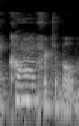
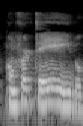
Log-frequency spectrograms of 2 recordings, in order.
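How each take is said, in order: First: "comfortable" as "COMF-ter-bol", first syllable stressed; correct stress. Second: "comfortable" slowly as "com-for-TAY-bol"; wrong stress. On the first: Teacher correcting the mistake, "comfortable" stressed on COM. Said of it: "que é comfortable". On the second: Teacher showing the mistake, "comfortable" stressed on TAY. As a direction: stretch "comfortable", stressing a false TAY syllable. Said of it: "ou, por exemplo". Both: Shown as a demonstration.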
